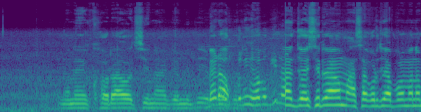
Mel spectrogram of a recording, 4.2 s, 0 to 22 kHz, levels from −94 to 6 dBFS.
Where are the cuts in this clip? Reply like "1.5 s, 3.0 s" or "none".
2.9 s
